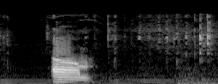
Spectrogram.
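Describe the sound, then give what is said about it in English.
Keys clack on an antique typewriter in a brisk, irregular run of sharp clicks that follows a brief voice. “Typing up their dissertation in the background. Yeah. Somebody's typing on like an antique typewriter right now.”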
